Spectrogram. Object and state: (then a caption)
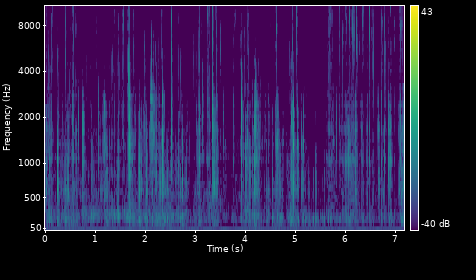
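Pile of small pebbles. A heap of small solid pebbles on a wooden desk is spread and pushed around with the fingertips. The stones clack together in a quiet, dense stream of short, bright clicks and rattles with almost no ring.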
